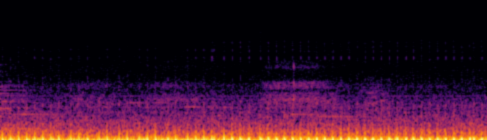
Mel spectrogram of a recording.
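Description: Steady low hum and rumble with a faint hiss behind it, and no speech or music.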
